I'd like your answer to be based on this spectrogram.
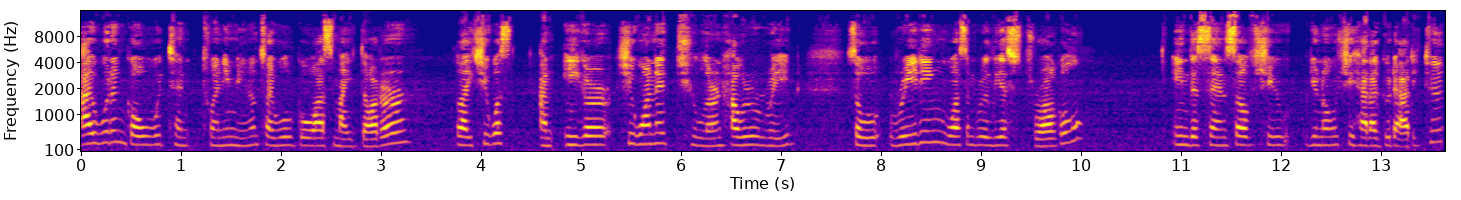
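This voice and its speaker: A woman speaks in a fairly high pitch with a Spanish accent. Her pitch varies in an ordinary way. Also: moderate pace. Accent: non-native English, Spanish. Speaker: homeschooling parent. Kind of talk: casual product review vlog. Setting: in a car. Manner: casual, with frequent fillers and restarts.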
